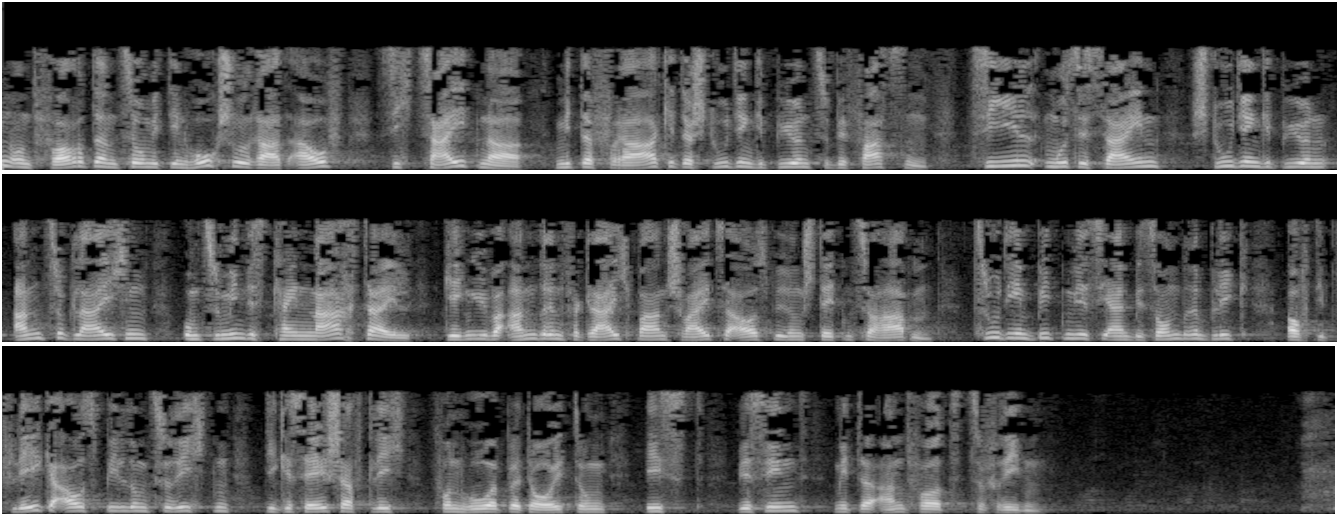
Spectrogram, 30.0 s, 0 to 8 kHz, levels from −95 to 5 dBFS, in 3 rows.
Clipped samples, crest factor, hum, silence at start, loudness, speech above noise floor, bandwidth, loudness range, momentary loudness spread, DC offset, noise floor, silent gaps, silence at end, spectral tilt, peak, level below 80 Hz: under 0.1%; 20 dB; none; 0 s; -20 LUFS; 41 dB; 6.2 kHz; 4 LU; 10 LU; under 0.1%; -61 dBFS; none; 2.25 s; -5.5 dB/octave; 0 dBFS; -74 dBFS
